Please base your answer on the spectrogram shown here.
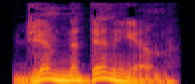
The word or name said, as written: gymnodinium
